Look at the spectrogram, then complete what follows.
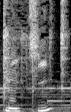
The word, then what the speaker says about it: Cloetti: est avec nous aujourd'hui cloetti c'est bien comme ça qu'on prononce votre votre nom c'est bien tant mieux vous êtes parents d'élèves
